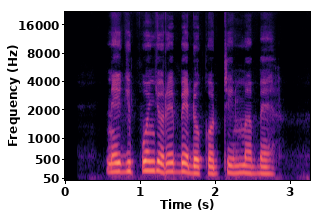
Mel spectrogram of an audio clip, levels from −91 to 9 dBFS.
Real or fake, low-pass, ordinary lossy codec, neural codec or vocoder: fake; none; none; vocoder, 44.1 kHz, 128 mel bands, Pupu-Vocoder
